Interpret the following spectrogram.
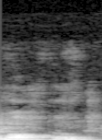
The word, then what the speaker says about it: ব্যক্ত: বা এখানে বক্ত হয়েছেও বলা যায়, যেটাকে আমরা ব্যক্ত উচ্চারণ করি, আসলে বক্ত।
